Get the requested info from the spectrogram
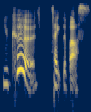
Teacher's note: in this case could is stressed to highlight that a suggestion is coming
